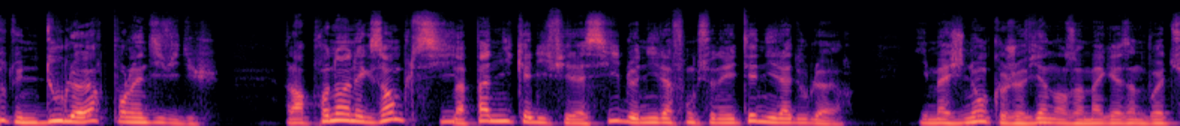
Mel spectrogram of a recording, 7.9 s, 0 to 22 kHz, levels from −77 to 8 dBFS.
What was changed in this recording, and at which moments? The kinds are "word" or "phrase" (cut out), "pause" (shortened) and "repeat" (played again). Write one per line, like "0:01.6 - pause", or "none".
0:03.0 - word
